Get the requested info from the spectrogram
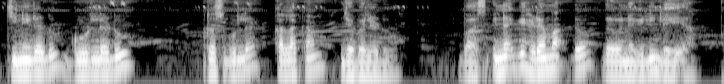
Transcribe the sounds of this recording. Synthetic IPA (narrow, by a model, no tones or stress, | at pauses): t͡ʃinilaɖuɡuɽləɖu | ɾɔsɡulakalakamd͡ʒɔbɛlaɖu | basinaʔɡɛɦɛɽɛmaʔd̪ɔd̪ɔwnəɡililɛjʔa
